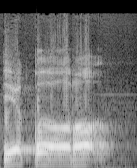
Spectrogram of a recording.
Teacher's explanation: Ada qalqalah, ada qalqalah, dipantulkan suaranya. Cara yang pertama adalah dengan memantulkan suaranya, ya.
